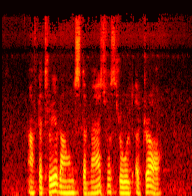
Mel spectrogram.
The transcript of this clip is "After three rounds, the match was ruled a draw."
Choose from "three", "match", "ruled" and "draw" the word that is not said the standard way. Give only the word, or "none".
three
